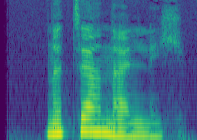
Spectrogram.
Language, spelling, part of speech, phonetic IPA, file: Russian, национальный, adjective, [nət͡sɨɐˈnalʲnɨj], Ru-национальный.ogg
- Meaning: 1. national 2. ethnic; traditional for an ethnic group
